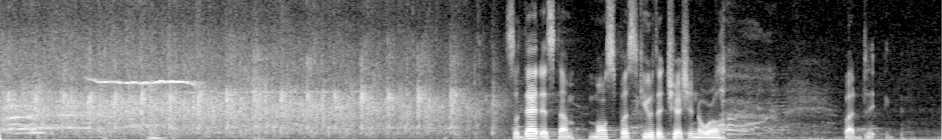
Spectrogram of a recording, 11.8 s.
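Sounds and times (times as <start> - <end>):
audience applause: 0.0 - 6.4
speech: 6.5 - 9.2.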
